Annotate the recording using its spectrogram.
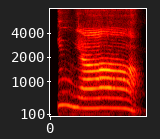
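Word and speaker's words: ञ: बच्चों, सही तरीके से उच्चारण कीजिएगा। इन्या। बोलिए, इन्या। ठीक है बच्चों, इन्या।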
